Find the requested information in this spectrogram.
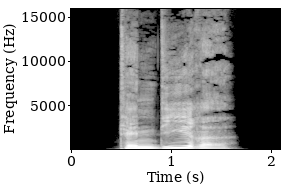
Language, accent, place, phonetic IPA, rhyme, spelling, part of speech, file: German, Germany, Berlin, [tɛnˈdiːʁə], -iːʁə, tendiere, verb, De-tendiere.ogg
- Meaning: inflection of tendieren: 1. first-person singular present 2. singular imperative 3. first/third-person singular subjunctive I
